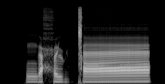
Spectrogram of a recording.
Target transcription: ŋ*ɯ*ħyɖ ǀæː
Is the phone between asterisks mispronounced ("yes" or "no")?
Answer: no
